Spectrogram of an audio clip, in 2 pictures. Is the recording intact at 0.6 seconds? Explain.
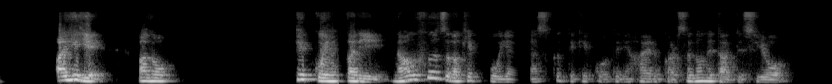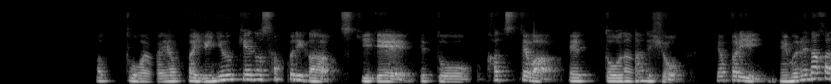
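No. From 0.58 to 0.91 s there is microphone overload: the input level was likely set too high, driving peaks about 7 dB past the converter's ceiling so their tops are sheared off. Around 7 percent of samples there are flattened, giving the loudest speech a harsh, crackling edge.

Right at 0.6 s, the microphone volume is stepped down. The call software likely detected that clipping and cut the device's input gain in a single move of about 2 dB, so speech and background both drop abruptly in level at that instant.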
